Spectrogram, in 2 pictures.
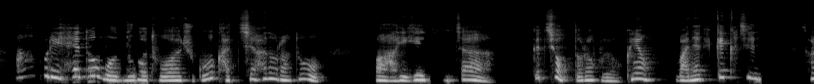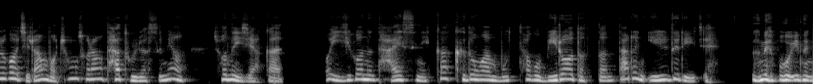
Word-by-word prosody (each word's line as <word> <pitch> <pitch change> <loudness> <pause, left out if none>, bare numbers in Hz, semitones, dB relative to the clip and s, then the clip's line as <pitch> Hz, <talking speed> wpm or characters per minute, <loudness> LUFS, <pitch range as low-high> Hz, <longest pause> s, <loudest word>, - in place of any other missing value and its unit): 아무리 340 -1 -4
해도 360 +4 -4
뭐 195 -4 +1
누가 185 +2 0
도와주고 185 +6 -2
같이 185 +4 -6
하더라도 215 -6 -3 0.5
와 180 -4 0
이게 190 +3 +2 0.2
진짜 185 -3 -3 0.3
끝이 310 0 -8
없더라고요. 180 - -3
그냥 235 -4 -3 0.2
만약에 200 +4 -1
깨끗이 325 -4 -5 0.4
설거지랑 235 - +1
뭐 - - +1
청소랑 250 0 -2
다 230 +1 +1
돌렸으면 190 +3 +1 0.2
저는 220 -2 +4
이제 155 -5 -1
약간 145 +1 -5 0.4
어 235 - -3
이거는 210 +3 +3
다 195 -3 -4
했으니까 205 +5 -1
그동안 210 -4 +3
못하고 190 +4 0
미뤄뒀던 180 -2 +1
다른 255 -4 +1
일들이 195 -1 +4
이제 150 - -7 0.4
눈에 195 0 +9
보이는 200 0 +6
205 Hz, 325 characters per minute, -22 LUFS, 185-240 Hz, 0.5 s, 눈에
